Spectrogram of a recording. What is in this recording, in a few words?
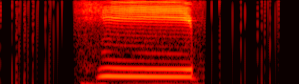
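"hip6", Cantonese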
